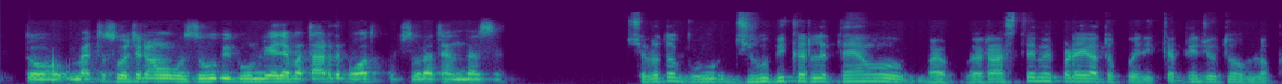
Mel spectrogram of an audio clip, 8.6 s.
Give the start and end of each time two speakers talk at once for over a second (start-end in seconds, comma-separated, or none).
none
